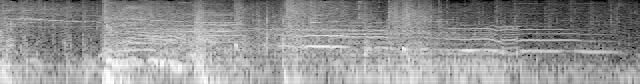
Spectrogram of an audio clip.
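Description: Wooden structures crash and tumble apart.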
